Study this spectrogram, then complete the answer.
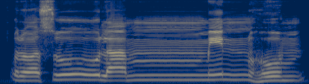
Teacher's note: লাম লাগবে এই মিমের সাথে আর মিম লাগবে নুনের সাথে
